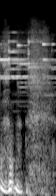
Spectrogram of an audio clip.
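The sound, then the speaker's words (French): A mobile phone ringtone plays as a steady, bright electronic tone across the whole second, with a voice briefly audible underneath at the start. “Il y a quelque chose qui sonne.”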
